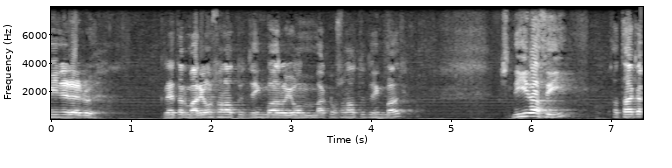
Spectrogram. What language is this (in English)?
Icelandic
